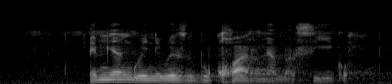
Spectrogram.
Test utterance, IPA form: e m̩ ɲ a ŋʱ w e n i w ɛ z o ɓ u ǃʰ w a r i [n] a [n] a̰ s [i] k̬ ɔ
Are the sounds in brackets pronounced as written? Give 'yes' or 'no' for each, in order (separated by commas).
yes, no, no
